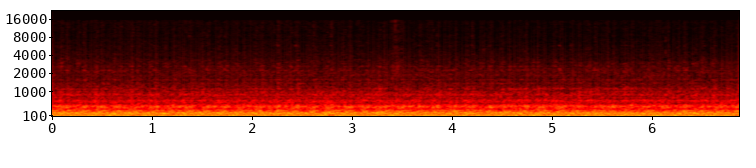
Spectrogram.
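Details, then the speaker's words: Truck with new headers, muffler removed leaving a straight pipe from the cat, small exhaust leak still suspected: loud deep drone with a fast, slightly uneven pulse; unmuffled but not as loud as expected. "so there we go guys i got my muffler deleted and it actually sounds pretty good and it's not too loud so i was quite surprised you know"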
